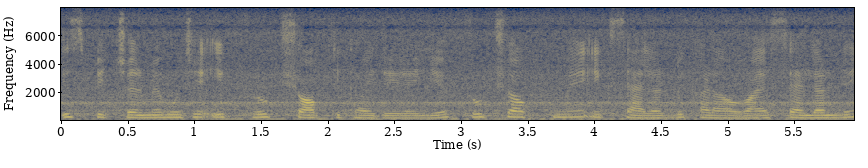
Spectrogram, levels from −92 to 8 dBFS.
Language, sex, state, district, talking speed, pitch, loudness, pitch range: Hindi, female, Chhattisgarh, Bilaspur, 220 wpm, 175 Hz, -18 LUFS, 160-190 Hz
